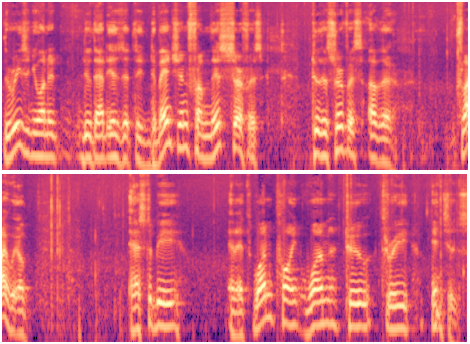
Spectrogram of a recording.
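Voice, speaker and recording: Speaking very slowly with long, frequent pauses, a man uses a fairly high pitch. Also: ordinary pitch variation. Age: 90s. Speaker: vintage car mechanic teaching restoration. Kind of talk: hands-on tutorial. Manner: halting, with repeated words and self-corrections. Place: workshop.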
